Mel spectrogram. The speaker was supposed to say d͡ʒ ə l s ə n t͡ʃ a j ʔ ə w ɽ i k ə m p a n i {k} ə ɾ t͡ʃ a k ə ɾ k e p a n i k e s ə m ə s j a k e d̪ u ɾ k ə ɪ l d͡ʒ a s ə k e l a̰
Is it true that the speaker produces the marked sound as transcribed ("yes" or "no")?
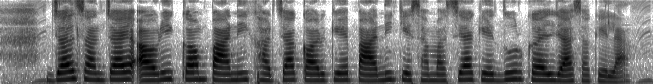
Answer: no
